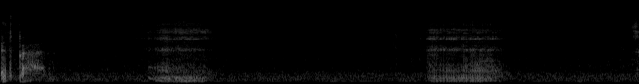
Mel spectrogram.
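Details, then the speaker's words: Snoring from a man on vacation, described as loud like a race car or a bear: two slow, airy snores about a second long with quiet gaps between. "I know it's bad to make about but it snores like a goddamn bear he's in like freaking goddamn hibernation"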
